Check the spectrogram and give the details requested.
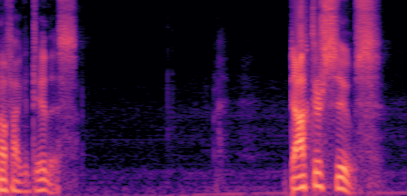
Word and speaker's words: Seuss: Seuss like Cat in the Hat dr. Seuss yeah that's wrong his name is zoo is dr. Suez no it's dr. Seuss yes he's doctor so he's doctor sois like soy sauce yes soy sauce a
